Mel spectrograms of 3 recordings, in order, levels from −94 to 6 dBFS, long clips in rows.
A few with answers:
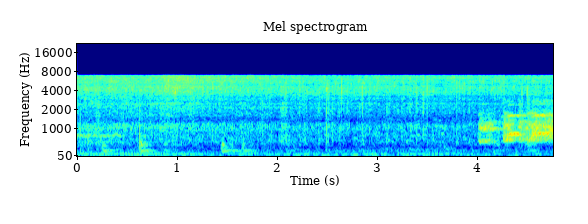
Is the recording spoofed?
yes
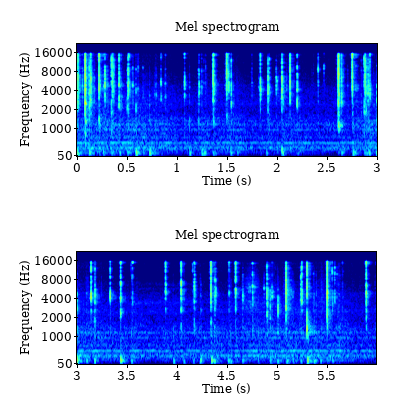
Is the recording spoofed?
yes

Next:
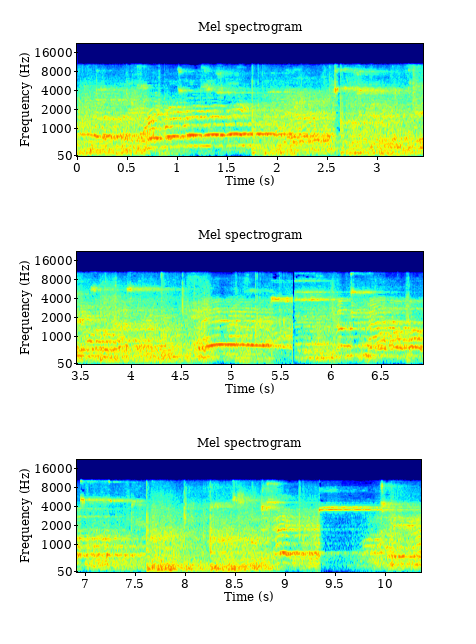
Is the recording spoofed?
no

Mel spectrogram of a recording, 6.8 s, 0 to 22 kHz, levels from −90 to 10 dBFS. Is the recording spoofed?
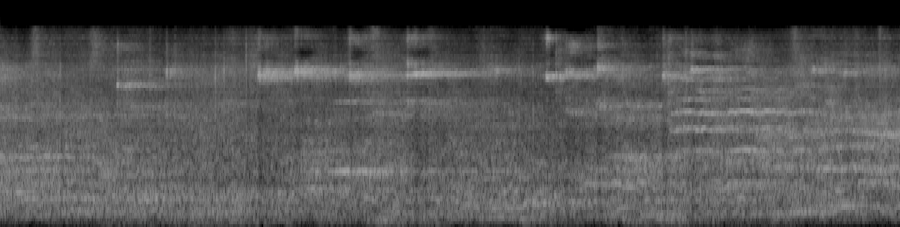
yes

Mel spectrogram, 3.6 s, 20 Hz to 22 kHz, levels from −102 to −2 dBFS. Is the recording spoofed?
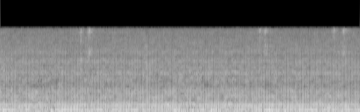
yes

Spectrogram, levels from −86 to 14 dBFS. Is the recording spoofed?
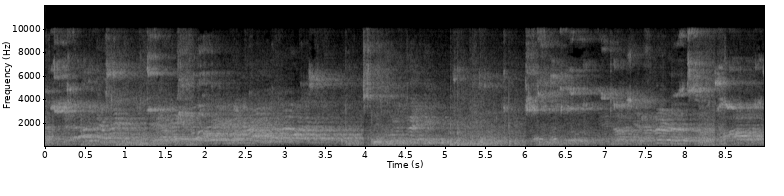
yes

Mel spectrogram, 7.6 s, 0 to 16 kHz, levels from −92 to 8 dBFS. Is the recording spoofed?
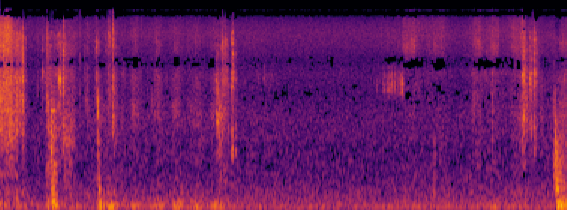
no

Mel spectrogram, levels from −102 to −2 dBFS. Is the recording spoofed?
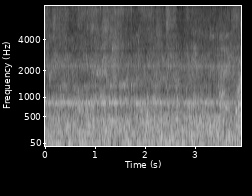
yes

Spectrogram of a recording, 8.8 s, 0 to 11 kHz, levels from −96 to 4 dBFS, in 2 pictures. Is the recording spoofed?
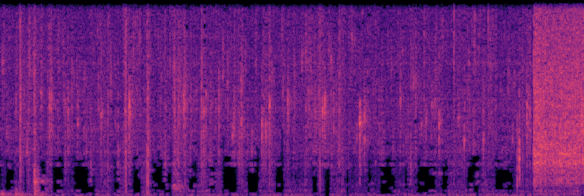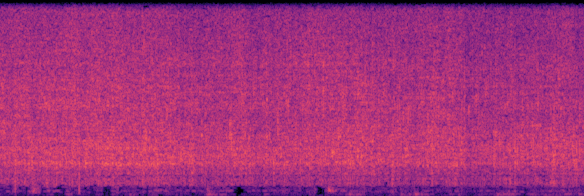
no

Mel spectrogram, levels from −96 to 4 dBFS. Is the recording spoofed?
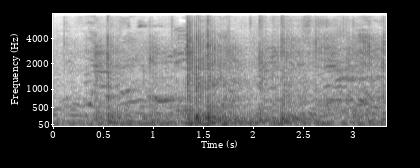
yes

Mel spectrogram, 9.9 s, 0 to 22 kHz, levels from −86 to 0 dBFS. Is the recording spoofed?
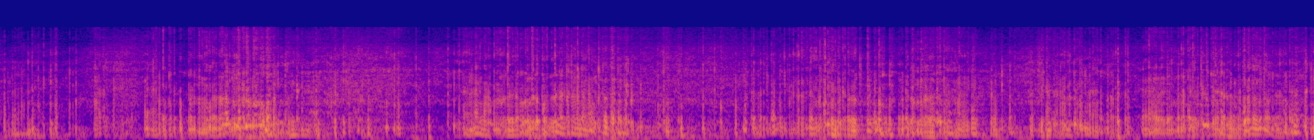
yes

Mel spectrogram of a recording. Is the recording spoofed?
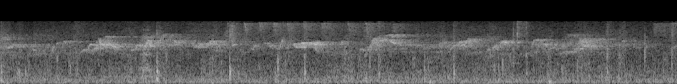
no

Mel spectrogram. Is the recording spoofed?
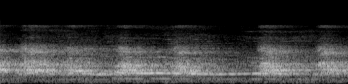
no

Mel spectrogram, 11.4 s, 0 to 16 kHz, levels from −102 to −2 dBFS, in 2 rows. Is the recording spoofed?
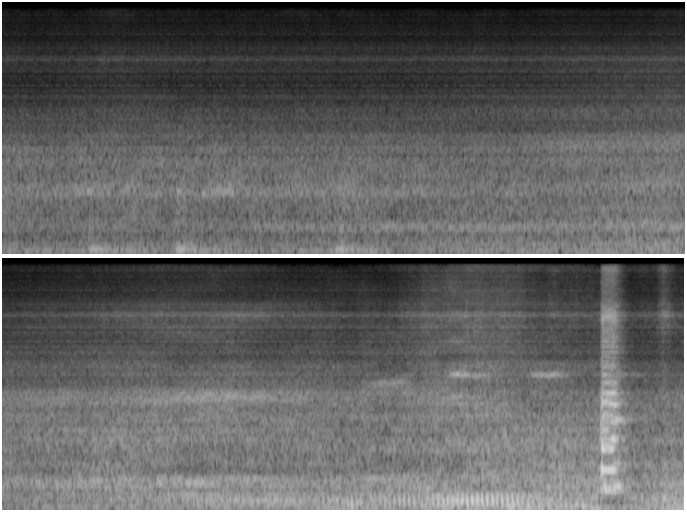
yes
